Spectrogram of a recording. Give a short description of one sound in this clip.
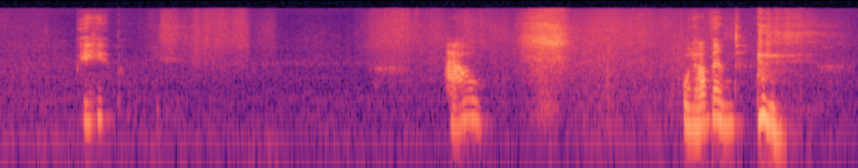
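A young man speaks softly nearby.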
